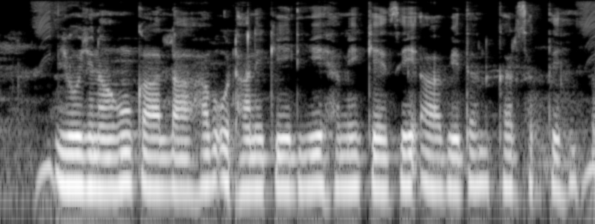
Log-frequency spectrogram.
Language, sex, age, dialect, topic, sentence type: Hindi, male, 31-35, Kanauji Braj Bhasha, banking, question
